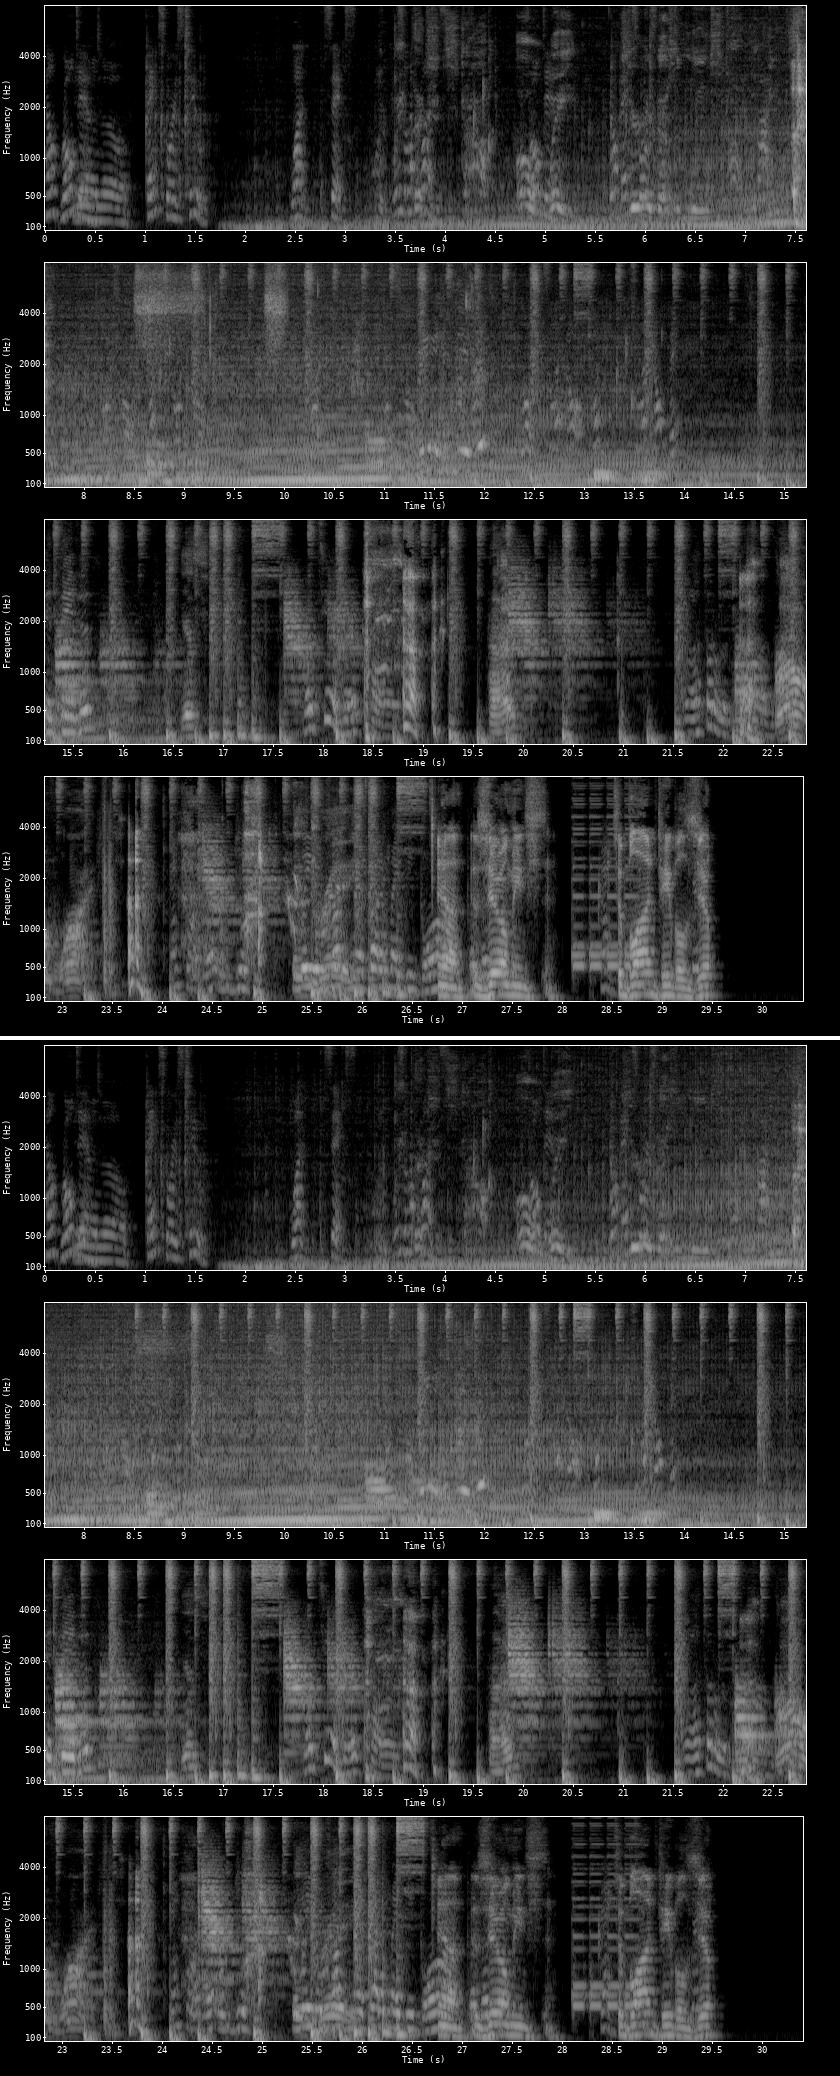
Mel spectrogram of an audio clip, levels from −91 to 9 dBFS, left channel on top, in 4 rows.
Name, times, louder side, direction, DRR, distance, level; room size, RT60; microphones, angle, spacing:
voice 1, 0.0-1.6 2.5-3.0 3.5-3.9 4.8-5.2 5.6-6.3 7.1-7.3 8.2-9.4 10.2-10.4 10.9-14.0 15.2-15.8 16.3-16.5 17.8-18.8 21.6-22.5 24.1-24.9 25.3-27.5 28.1-28.9 29.3-29.5, left 1 dB, 15° left, 1.1 m, -40 dB
sound 1, 1.8-17.0 17.3-17.4, right 2 dB, 80° right, 0.8 m, -36 dB
voice 2, 3.3-4.5 4.7-5.3 5.7-7.7 14.6-14.8 16.6-16.9 19.7-20.0 22.5-23.6 25.3-26.0, left 3 dB, 50° left, 0.7 m, -40 dB
voice 3, 8.5-9.2 9.8-10.1 10.7-10.8 18.4-19.2 19.8-19.9 22.2-22.7 23.7-23.8 24.2-24.4 24.8-25.7 26.8-27.9 28.5-29.5, left 6 dB, 75° left, 0.5 m, -33 dB
sound 2, 8.5-26.6, right 4 dB, 40° right, 0.5 m, -34 dB
4.0 x 2.1 x 2.9 m
head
